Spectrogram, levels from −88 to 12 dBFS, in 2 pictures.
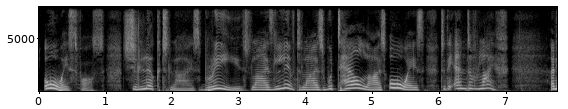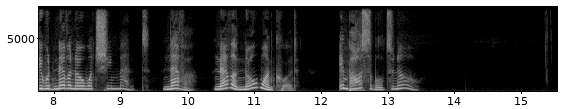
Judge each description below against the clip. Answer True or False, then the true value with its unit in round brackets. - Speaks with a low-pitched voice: False (255 Hz)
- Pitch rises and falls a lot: True (6.7 semitones)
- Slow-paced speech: True (130 wpm)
